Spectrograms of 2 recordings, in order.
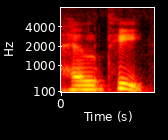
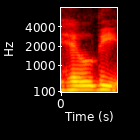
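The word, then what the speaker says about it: healthy: ওয়াই থাকতে পারে যেমন হেলথি আমরা অনেকে এটাকে উচ্চারণ করি হেলদি নট হেলদি হেলথি ওয়েলথি এরকম আর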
